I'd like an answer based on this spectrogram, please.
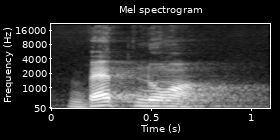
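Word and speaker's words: bête noire: of the court next bet noa ইয়াৰ pronunciationটো নয়েৰ নহয় ইয়াৰ pronunciationটো হল ইয়াৰ noa bet noa ইয়াৰ লিটাৰেল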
